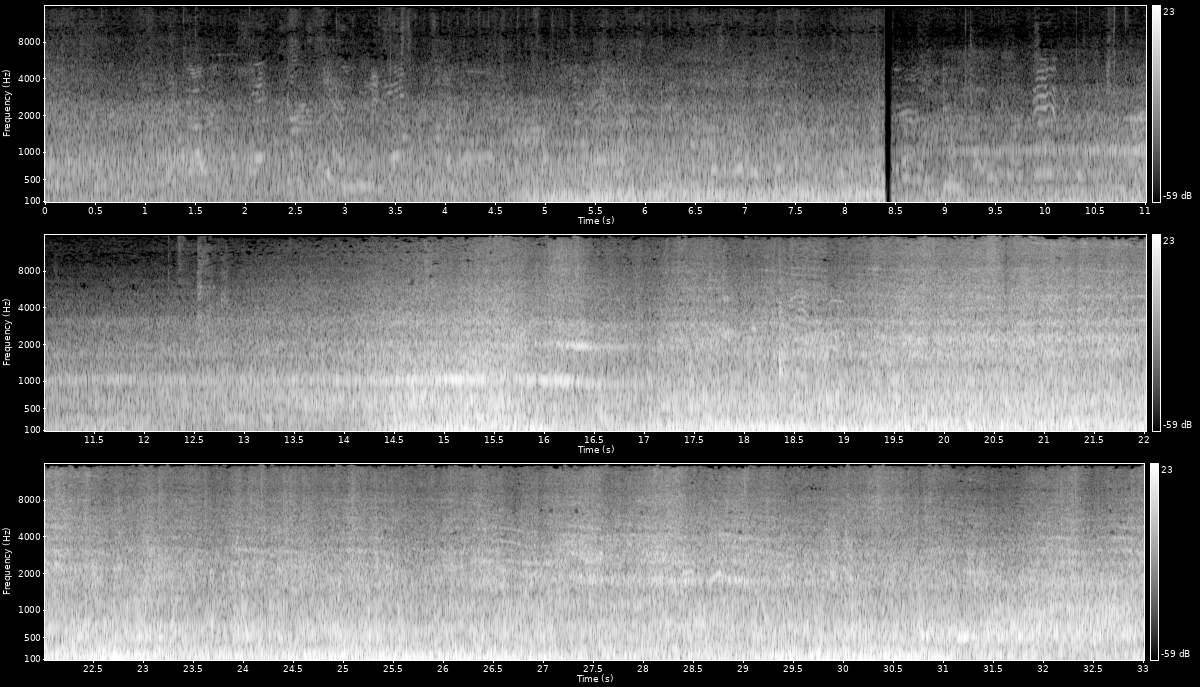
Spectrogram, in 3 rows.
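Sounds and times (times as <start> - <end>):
diesel locomotive passing: 0.0 - 33.0
freight wagons rumbling and clattering: 9.4 - 33.0.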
